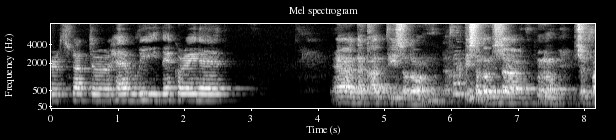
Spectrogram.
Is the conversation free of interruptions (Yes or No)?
Yes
